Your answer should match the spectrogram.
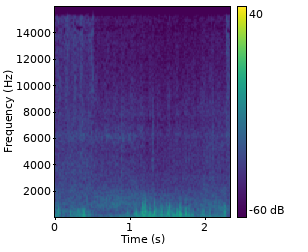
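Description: Wind buffeting the microphone: an uneven low rumble that swells again about a second in.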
